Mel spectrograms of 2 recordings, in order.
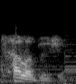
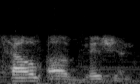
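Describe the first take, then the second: First: It is said at normal speed. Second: It is said slowly.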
